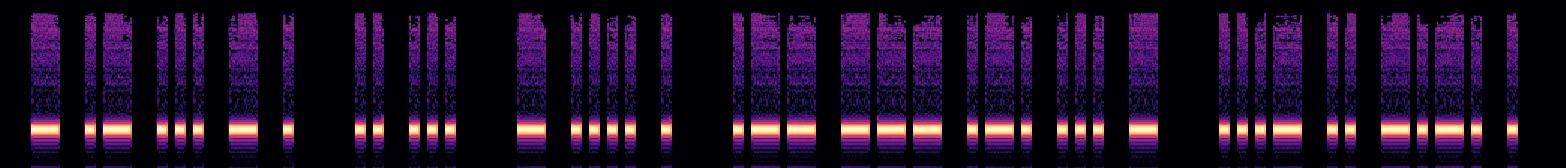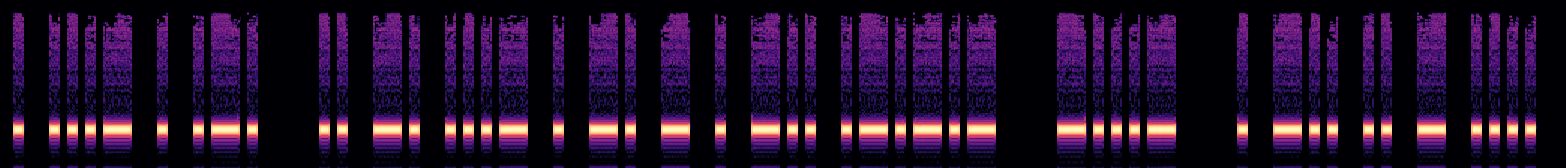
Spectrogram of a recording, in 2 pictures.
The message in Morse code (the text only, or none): TASTE IS THE WORST VICE EVER INVENTED. <BT> EDITH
